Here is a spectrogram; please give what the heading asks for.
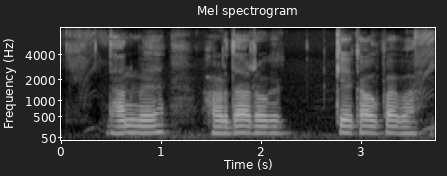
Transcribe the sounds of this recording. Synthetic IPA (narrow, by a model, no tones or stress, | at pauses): d̪ʱjanmẽhəɾd̪aɾoɡ | kekaʊpajba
